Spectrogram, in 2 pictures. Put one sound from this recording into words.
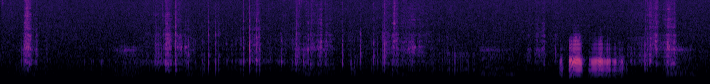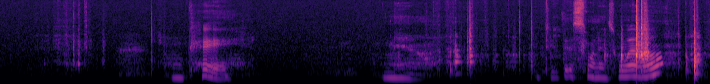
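Small plastic toy pieces click and tap together.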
